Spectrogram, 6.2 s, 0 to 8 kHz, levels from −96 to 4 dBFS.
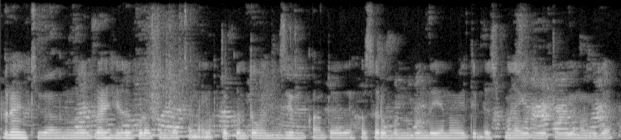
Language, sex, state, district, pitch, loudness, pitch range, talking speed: Kannada, male, Karnataka, Bijapur, 145 Hz, -16 LUFS, 140-150 Hz, 155 wpm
